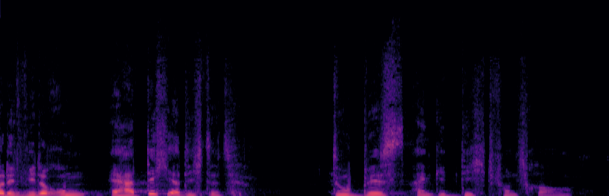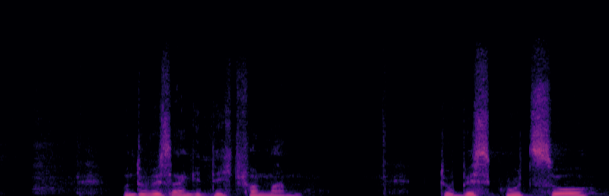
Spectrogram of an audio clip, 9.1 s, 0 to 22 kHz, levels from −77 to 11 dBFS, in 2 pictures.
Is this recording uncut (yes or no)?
no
